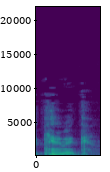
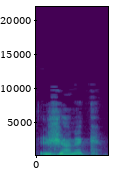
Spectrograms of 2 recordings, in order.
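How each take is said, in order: First: Said in the usual way. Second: Janik, no hard K at the start; proper pronunciation. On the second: Shown as a demonstration. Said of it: "properly pronounced Janik".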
